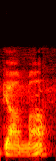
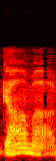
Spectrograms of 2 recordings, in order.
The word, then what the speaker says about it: gamma: on so we have gamma gamma translation this is a ga and it's like get never soft never ja never like the g in gem it's always ga a hard g dalet becomes the greek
